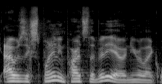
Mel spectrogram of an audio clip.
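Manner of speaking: ordinary talk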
